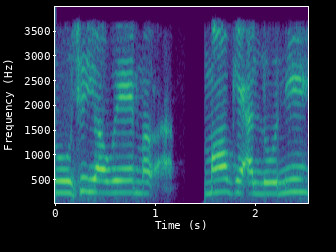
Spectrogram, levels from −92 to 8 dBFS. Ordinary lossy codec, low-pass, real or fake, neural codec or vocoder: none; 3.6 kHz; real; none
